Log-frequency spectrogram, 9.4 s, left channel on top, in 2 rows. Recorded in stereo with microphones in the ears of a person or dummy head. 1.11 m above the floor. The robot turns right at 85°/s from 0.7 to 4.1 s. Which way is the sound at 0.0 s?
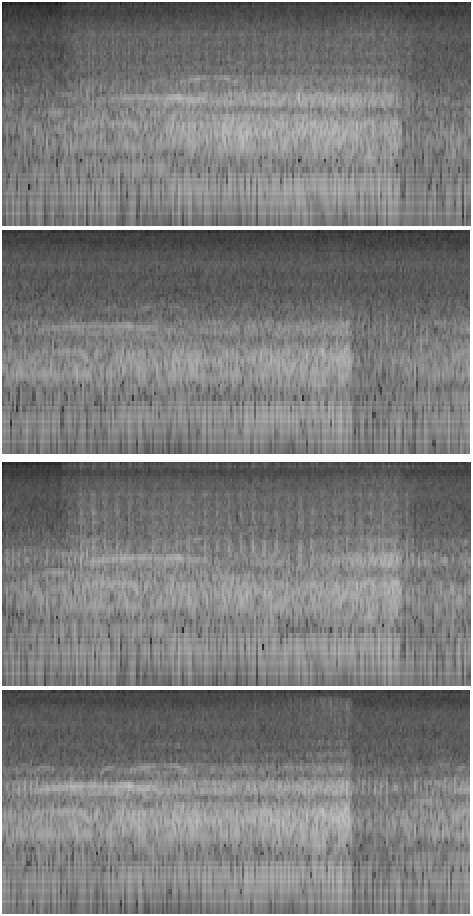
75° right (ahead or behind).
